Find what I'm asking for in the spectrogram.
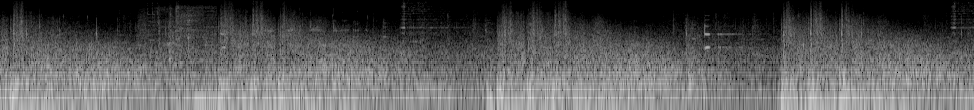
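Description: Warship guns in a World of Warships naval battle fire a sustained barrage, dense overlapping booms rolling loud and continuous, with brief lulls and renewed volleys.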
